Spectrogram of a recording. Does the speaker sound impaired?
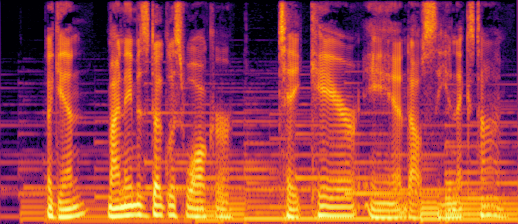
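No.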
